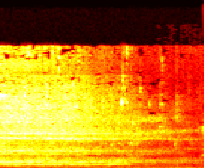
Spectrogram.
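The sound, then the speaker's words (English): A steady, hissy pour of water into a glass, fairly loud at first, then gradually softening over under two seconds, with no talking. “And as you're doing everything, for example, as I'm serving this water, I am relaxed.”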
